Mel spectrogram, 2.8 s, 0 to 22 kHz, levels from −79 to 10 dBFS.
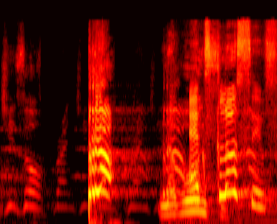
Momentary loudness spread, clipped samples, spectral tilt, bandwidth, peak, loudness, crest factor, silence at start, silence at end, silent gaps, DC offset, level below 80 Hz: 19 LU; under 0.1%; -1.5 dB/octave; 16 kHz; -4 dBFS; -18 LUFS; 18 dB; 0.15 s; 0 s; none; under 0.1%; -60 dBFS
